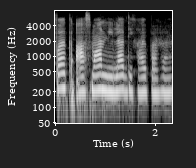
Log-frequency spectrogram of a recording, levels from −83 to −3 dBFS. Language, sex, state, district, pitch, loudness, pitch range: Hindi, female, Bihar, Jamui, 200 Hz, -18 LUFS, 195-210 Hz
